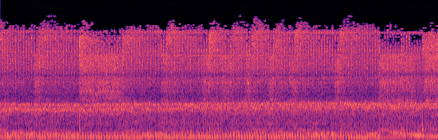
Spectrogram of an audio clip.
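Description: Slam metal: heavily distorted guitars over fast, dense drumming and cymbals, with a held high note running over the top.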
